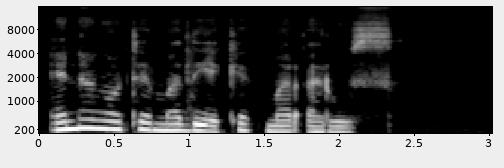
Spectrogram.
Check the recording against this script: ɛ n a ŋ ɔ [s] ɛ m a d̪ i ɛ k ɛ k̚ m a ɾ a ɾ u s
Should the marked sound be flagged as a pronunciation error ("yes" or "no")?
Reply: yes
